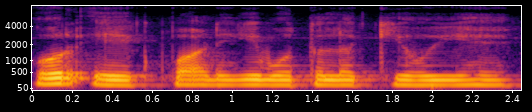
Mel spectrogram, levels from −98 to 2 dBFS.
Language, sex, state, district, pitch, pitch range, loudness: Hindi, male, Uttar Pradesh, Saharanpur, 130 Hz, 125-130 Hz, -18 LUFS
